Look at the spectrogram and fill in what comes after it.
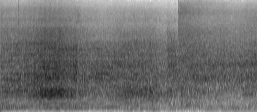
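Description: A car engine revving as the car pulls away, rising in pitch and loudness to a peak about a second in, then running on steadily with another smaller rise near the three-second mark.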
